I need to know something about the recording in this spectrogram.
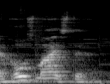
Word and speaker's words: Holzmeister: E pra começar o ano foda, a gente tá aqui com o Hausmeister. É Hausmeister mesmo que fala? Ou é diferente a pronúncia? Cara, é quase isso, é Hausmeister.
